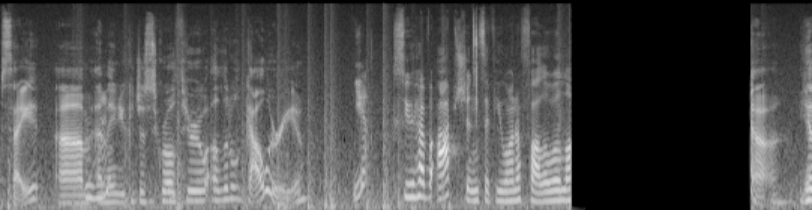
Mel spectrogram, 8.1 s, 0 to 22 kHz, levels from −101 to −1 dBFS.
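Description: At 5.71 s, just after "you want to follow", the input was most likely lost while the recorder kept writing silence: an audio dropout to silence. Until 7.51 s, 1.8 s of speech is gone, and even the room noise, about 16 dB below the speech, vanishes entirely.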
